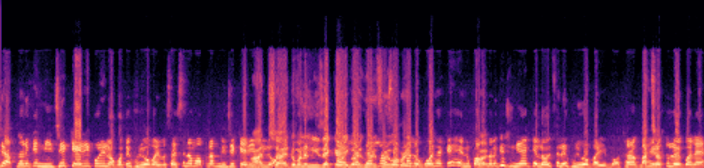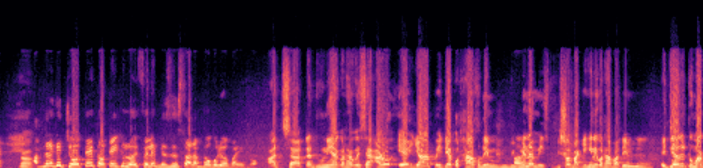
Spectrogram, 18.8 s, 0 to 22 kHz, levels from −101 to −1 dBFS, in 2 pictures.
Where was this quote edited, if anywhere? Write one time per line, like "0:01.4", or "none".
none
